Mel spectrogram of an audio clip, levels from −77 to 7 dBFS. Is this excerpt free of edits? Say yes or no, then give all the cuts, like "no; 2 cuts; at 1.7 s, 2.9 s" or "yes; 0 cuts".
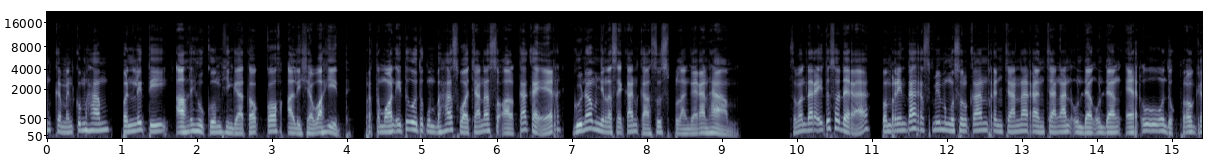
yes; 0 cuts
